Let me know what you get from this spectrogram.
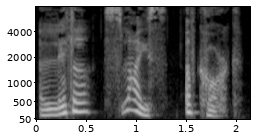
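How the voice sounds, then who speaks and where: A woman's voice: medium pitch, sing-song, slow, a little mellow, breathy edge, faint music behind. An Irish woman chatting enthusiastically as a radio interviewer.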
